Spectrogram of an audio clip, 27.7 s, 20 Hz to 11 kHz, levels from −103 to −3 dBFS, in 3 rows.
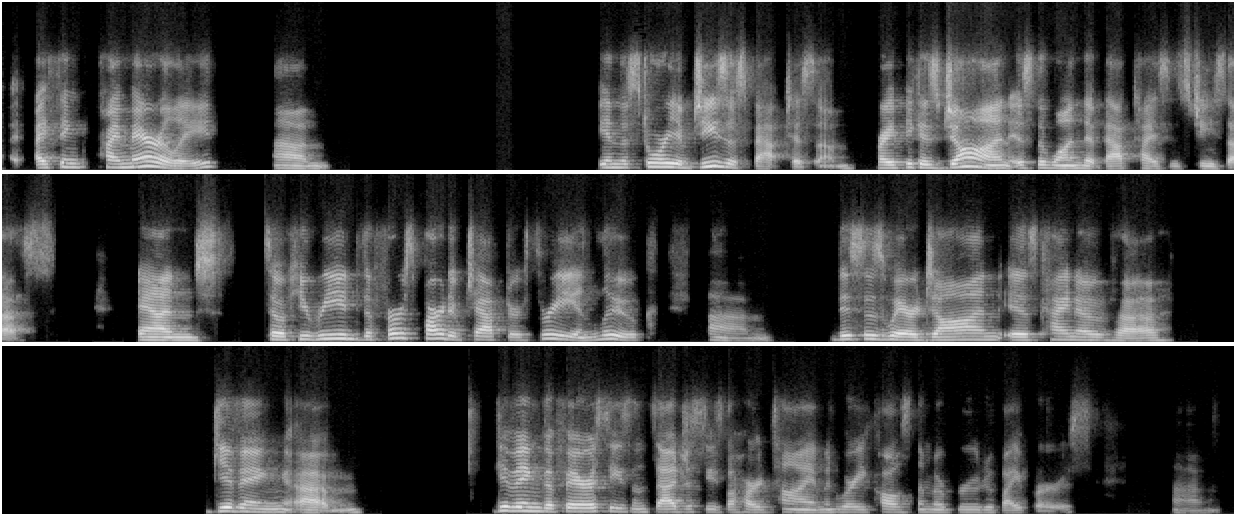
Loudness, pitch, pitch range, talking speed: -23 LUFS, 190 Hz, 170-230 Hz, 130 wpm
